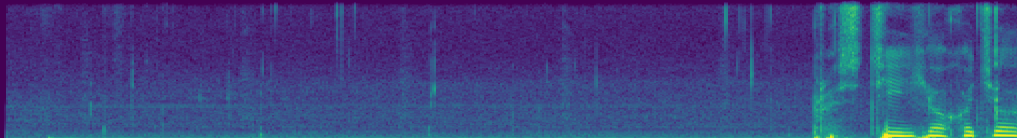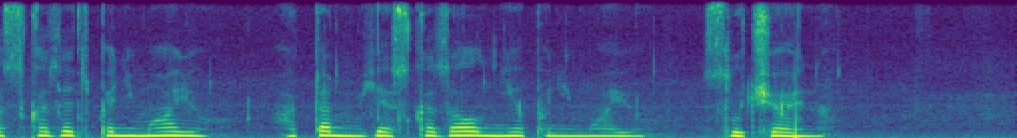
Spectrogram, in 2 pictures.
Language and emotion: Russian, sad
